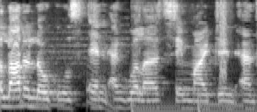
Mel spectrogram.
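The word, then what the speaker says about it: Saint Martin: it up there is no such place as St Martine and I don't know who came up with that name it is not St Martin it is just simply St Martin and if you want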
